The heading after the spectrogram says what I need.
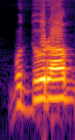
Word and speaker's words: Buddhu Ram: Buddhu Ram is a Hindi word which actually rhymes with Mr. Dumbo in English.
